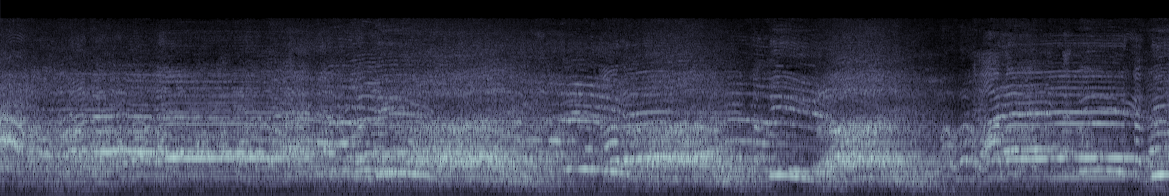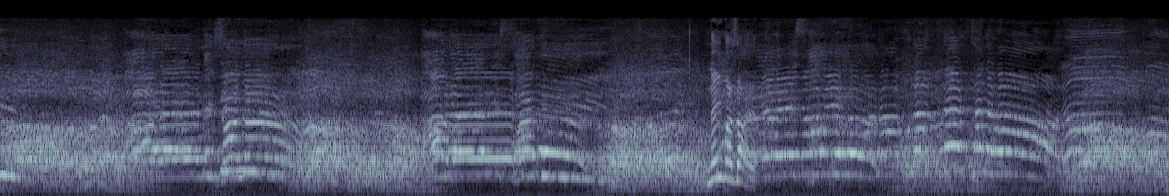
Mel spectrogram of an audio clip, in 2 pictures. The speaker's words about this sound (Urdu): اب ایک آدمی نعرہ لگاؤ, تینوں نعرے لگاؤ تو پتہ چلے. یہ اچھی بات ہے نا. میں نے پہلے دن عرض کیا تھا نا کہ اس سے پتا چلتا ہے کہ نعرے پلانٹڈ نہیں ہیں, بلکہ جس کو جہاں جوش آ رہا ہے وہ نعرے لگا رہا ہے.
